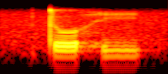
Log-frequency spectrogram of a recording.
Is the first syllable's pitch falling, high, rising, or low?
high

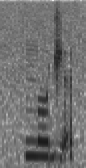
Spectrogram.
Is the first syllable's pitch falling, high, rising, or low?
low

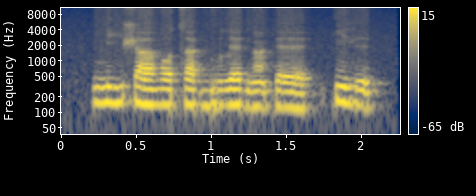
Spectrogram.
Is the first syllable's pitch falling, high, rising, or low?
rising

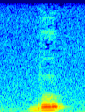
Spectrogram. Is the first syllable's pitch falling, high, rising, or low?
falling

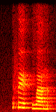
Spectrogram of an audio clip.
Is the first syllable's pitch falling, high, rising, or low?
high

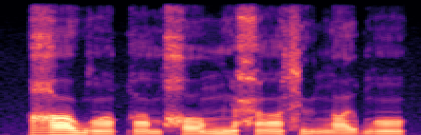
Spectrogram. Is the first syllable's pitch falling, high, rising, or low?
high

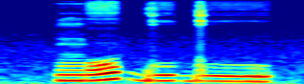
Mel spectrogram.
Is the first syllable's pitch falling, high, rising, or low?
rising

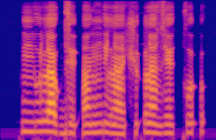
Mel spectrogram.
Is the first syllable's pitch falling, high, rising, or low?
high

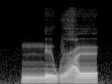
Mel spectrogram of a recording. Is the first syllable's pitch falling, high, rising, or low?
low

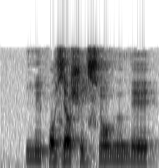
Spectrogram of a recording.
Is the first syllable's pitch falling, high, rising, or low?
high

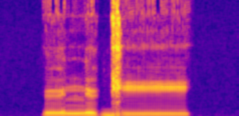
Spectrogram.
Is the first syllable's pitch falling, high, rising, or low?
low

